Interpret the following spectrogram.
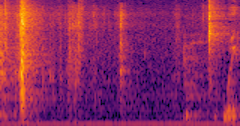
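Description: Pages of a small ring binder being turned by hand, plastic pockets and card rustling, with a sharp click about a quarter of a second in and a lighter click about a second in.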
